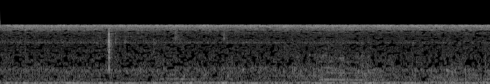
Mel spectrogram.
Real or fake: real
